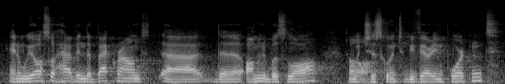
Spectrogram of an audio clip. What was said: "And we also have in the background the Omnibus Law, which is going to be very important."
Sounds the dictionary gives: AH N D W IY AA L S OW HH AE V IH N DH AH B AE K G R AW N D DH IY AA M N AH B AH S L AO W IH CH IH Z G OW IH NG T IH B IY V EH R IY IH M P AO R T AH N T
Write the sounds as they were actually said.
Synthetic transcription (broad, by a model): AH N W IY AA L S OW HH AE V IH N DH AH B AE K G R AW N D DH IY AA M N AH B AH S L AO W IH CH IH Z G OW IH NG T IH B IY V EH R IY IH M P AO R T N T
